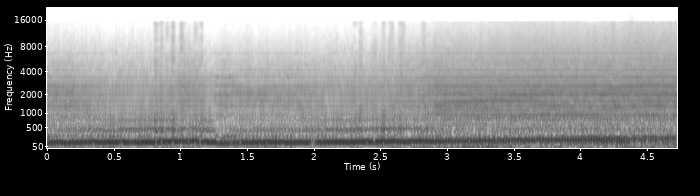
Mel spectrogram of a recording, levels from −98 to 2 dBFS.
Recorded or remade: remade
